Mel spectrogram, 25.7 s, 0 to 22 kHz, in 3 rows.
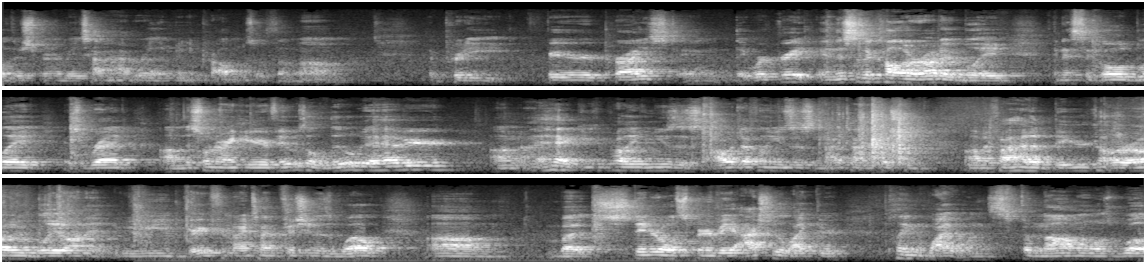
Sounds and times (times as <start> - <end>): Speech: 0.0 - 25.6.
